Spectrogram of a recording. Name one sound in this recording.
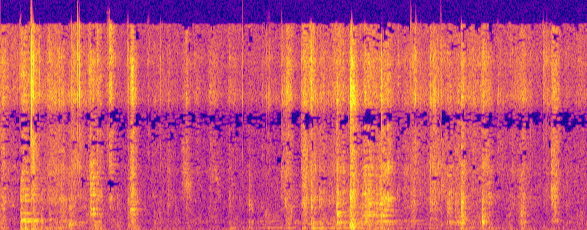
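Concrete blocks knock and scrape as men stack them.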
